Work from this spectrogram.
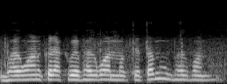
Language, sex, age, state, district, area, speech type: Maithili, female, 60+, Bihar, Begusarai, urban, spontaneous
